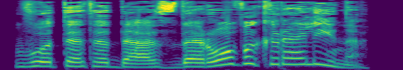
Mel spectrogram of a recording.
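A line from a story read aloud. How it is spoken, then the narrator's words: Cheerful exclamation. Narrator (Russian): весело воскликнул он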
